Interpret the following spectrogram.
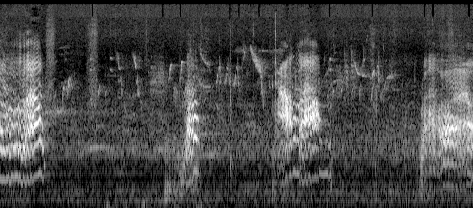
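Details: Cat enjoying catnip gives strained, rising meows with strong upper harmonics, four calls at irregular intervals with short silences between them.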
